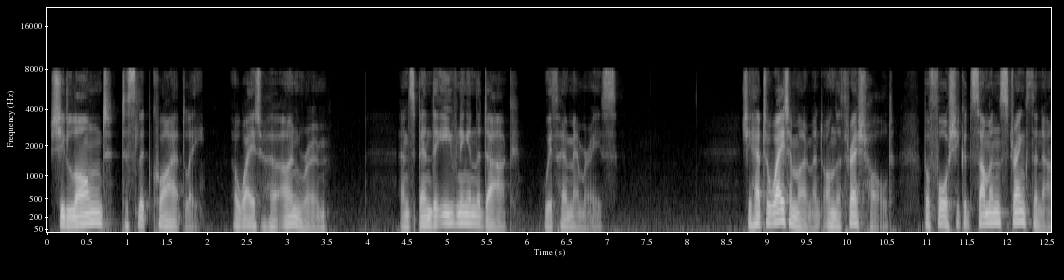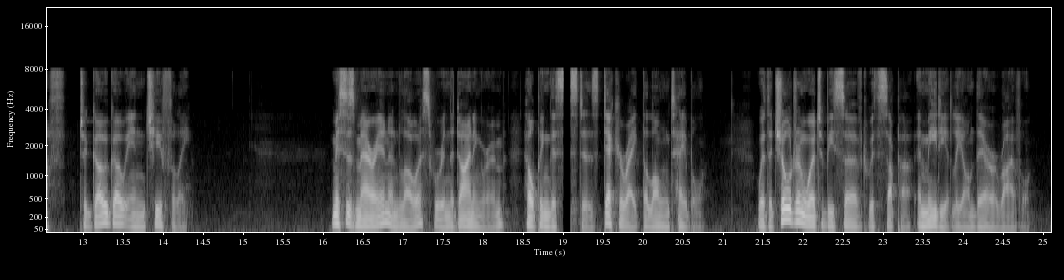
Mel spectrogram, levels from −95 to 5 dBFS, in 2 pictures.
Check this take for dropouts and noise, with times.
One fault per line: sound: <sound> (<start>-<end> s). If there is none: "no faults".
sound: dropout (19.0-19.1 s)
